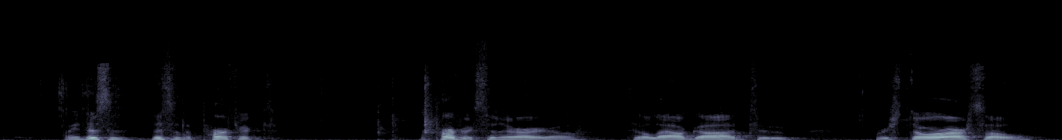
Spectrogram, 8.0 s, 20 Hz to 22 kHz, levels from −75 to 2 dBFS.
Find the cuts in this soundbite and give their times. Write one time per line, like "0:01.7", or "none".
0:01.4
